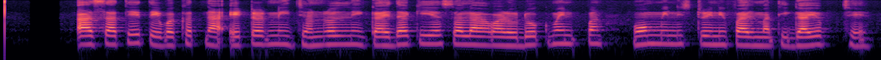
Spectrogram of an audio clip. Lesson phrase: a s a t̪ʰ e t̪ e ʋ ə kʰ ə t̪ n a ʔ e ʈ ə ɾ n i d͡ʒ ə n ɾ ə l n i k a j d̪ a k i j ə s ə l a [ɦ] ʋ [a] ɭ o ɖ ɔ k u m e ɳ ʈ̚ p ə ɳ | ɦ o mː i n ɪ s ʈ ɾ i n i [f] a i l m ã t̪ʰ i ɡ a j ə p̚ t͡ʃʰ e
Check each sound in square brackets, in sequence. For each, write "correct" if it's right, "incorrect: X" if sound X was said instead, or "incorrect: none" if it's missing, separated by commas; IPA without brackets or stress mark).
correct, correct, correct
